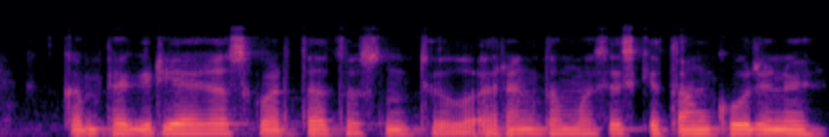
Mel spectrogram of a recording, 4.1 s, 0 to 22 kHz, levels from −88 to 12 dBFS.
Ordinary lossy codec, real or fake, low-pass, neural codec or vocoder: Opus, 16 kbps; real; 7.2 kHz; none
